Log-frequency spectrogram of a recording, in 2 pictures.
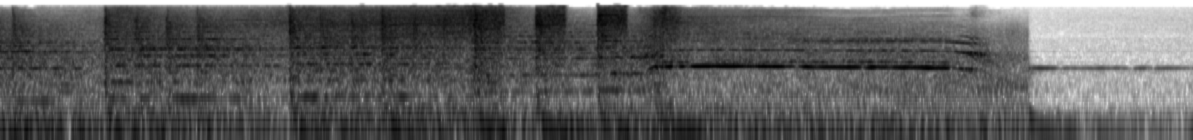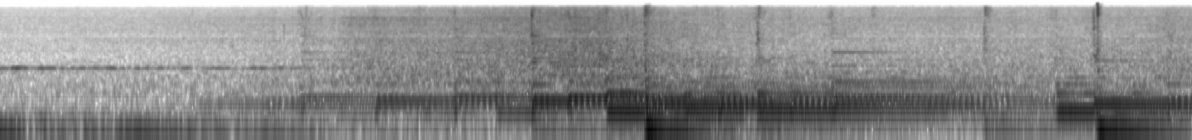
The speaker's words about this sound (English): High above the crashing waves and definitely not shark-infested waters. Definitely not.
